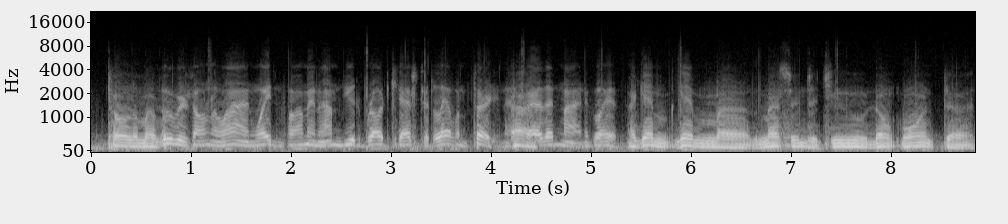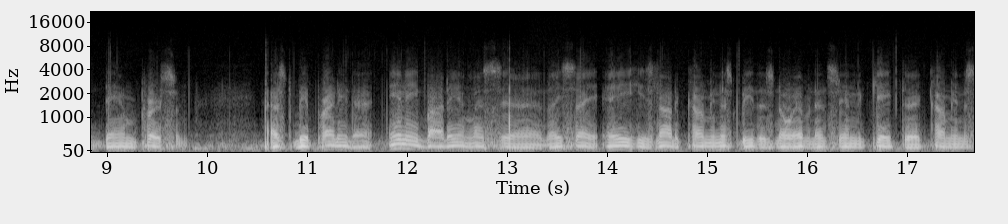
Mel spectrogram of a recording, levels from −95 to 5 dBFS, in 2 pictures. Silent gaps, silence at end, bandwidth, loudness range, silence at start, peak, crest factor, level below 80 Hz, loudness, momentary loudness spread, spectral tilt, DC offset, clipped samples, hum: none; 0 s; 4.7 kHz; 4 LU; 0 s; -2 dBFS; 16 dB; -44 dBFS; -20 LUFS; 7 LU; -11 dB/octave; under 0.1%; under 0.1%; none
